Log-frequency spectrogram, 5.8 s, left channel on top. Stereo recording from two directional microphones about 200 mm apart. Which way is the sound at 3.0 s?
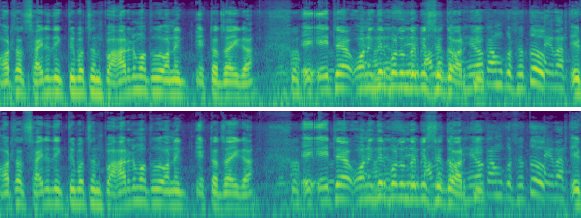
Centre (ahead or behind).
